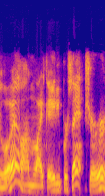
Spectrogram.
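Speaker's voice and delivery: put-on Vermont farmer voice. Answering Zebulon in a made-up story, speaking as a Vermont farmer. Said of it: "I'm the Vermont farmer".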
